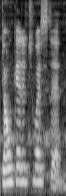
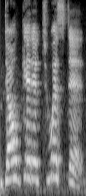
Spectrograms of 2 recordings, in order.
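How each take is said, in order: First: Said in the usual way. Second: "Don't get it twisted" slow, every word leaned on; slow emphatic warning. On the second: Retold or imitated. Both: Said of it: "That's what she keeps saying".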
